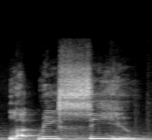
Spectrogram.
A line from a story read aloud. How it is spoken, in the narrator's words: called out Rufus from below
